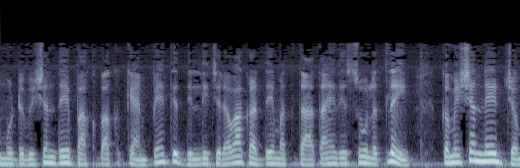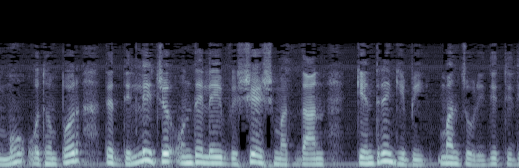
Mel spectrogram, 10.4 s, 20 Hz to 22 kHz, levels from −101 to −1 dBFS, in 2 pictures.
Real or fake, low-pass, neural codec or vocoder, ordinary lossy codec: real; none; none; none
